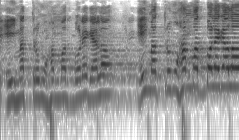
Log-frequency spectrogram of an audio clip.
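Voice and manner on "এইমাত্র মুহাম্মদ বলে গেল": plain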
